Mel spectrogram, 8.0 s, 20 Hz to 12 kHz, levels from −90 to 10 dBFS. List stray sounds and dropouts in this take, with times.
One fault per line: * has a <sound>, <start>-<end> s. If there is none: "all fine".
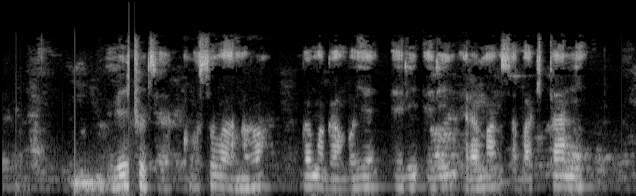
* has a dropout, 1.6-1.7 s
